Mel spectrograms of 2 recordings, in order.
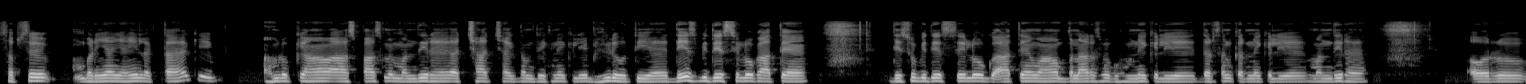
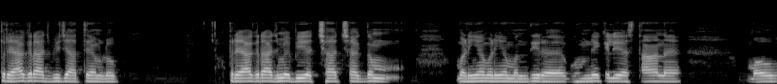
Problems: none marked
